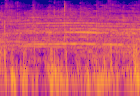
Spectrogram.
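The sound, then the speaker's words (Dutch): Hurried running footsteps pound in a quick, steady rhythm as several press members dash together during a charge, over a constant noisy outdoor background. “Ondanks de perskaart moeten we toch rennen.”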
